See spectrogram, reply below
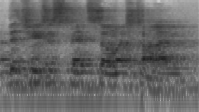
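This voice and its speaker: A man preaching a sermon to a live audience in a loud, conversational voice, often checking that listeners follow. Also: a little high, lively intonation, measured pace, crowd noise. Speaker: guest preacher. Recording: very echoey room, distant mic, faint ambience.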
